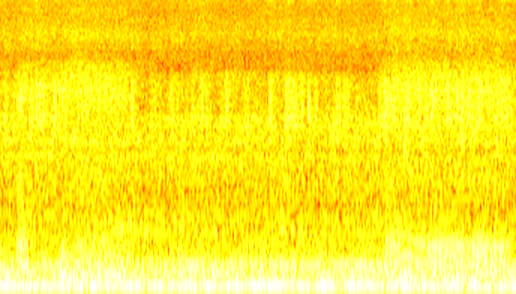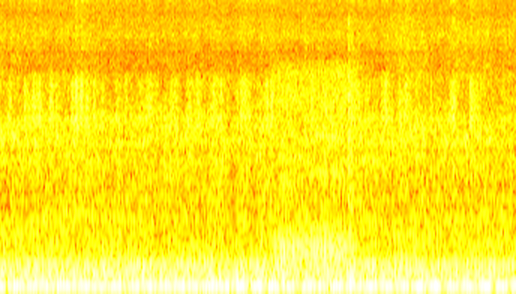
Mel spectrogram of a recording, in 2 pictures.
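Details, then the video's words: Domestic cat snoring in another room, first mistaken for a sleeping brother; soft raspy breaths swell roughly every four seconds over a steady low electrical hum in a quiet indoor space. "I thought my brother was snoring in the other room turns out its my cat"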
